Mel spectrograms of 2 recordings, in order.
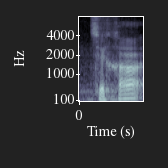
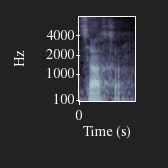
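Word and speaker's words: צחה: Цеха – это чистый. Но наш радиослушатель вместо цеха говорит цаха, допускает ошибку в произношении.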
